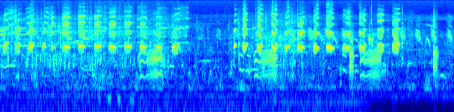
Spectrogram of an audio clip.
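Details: Western swamphen calling in a rapid series of short, nasal, quacking notes with strong overtones, several birds overlapping in a dense, cackling chorus.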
